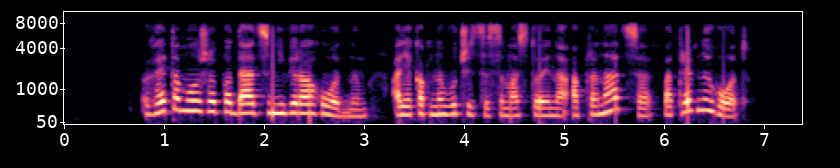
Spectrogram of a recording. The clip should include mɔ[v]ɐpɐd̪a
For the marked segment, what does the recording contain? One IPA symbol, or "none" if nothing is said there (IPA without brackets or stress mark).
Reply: ʐ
